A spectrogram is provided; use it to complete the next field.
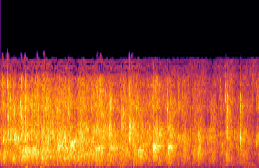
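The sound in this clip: Schoolchildren clapping at their school, a dense, steady wash of applause that holds at an even loudness for the whole stretch with no talking over it.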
